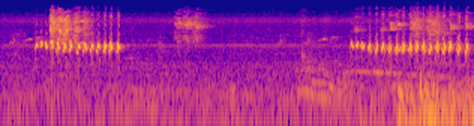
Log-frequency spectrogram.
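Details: Sooty-headed bulbul call used as a lure to make other bulbuls answer: rapid chattering runs of about a dozen bright, even notes packed into roughly a second. Two such bursts are heard, separated by a pause with a short softer phrase and faint background rumble.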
